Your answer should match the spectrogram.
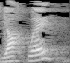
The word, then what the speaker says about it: Yahweh: most people pronounce it as Yahweh, or sometimes a little bit easier, Yahweh.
